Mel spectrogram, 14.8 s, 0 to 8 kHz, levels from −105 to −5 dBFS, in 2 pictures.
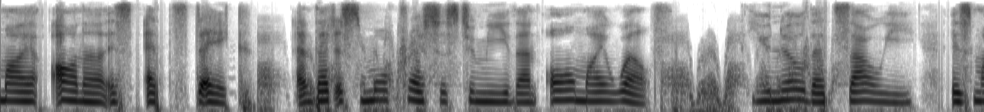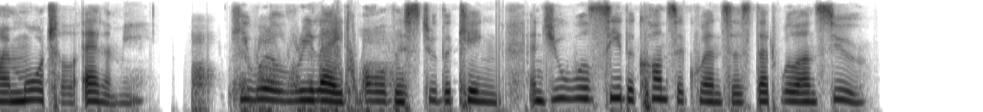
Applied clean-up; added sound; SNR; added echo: neural mask model RNNoise.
